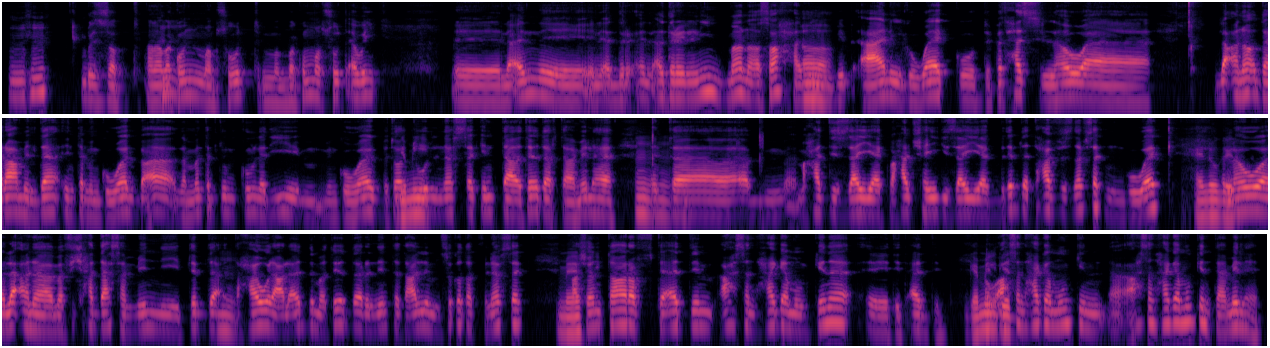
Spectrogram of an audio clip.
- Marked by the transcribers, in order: static; tsk; other background noise
- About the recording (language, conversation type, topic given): Arabic, podcast, إيه الموقف اللي واجهت فيه خوفك واتغلّبت عليه؟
